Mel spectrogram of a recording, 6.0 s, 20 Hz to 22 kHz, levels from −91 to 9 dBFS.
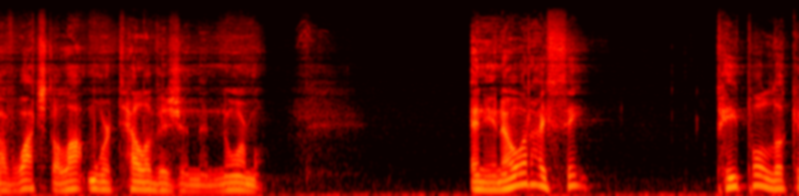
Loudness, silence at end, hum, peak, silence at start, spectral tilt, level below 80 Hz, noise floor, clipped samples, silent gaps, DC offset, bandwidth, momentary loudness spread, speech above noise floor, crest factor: -35 LUFS; 0 s; none; -14 dBFS; 0 s; -4 dB/octave; -68 dBFS; -64 dBFS; under 0.1%; none; under 0.1%; 19 kHz; 17 LU; 29 dB; 24 dB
